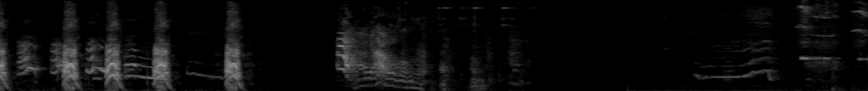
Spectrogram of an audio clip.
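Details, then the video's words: Two dogs barking at each other: a burst of sharp high barks, then a rougher whining bark sequence, fading into quieter whimpering tones and a faint background hum near the end. "Dogs barking at each other"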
